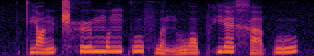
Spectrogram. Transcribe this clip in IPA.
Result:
t̪jɑ˧˥ŋʈ͡ʂʰɻ̩˥mɤ˥ŋku˥ fwə̰˨˩nlwɔ˧˥pʰjɛ˥ xä̰˨˩ pu˧˥

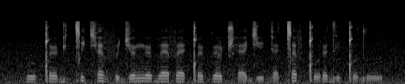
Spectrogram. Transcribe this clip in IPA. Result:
kuː˨ ǃøː˨ɡi˨ ǀi˦t͡ɕʰɛ˦˨vfø˨d͡ʑøː˦ ŋøː˧bɛː˧fɛː˧ ǃø˧køː˧ ʈ͡ʂʰɛː˨d͡ʑiː˨ɡɛː˨ ǀɛ˦fǃu˨˦ ɾø˦ diː˨ǃu˧duː˨

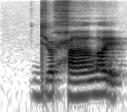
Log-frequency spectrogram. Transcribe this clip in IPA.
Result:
dyħalˠe

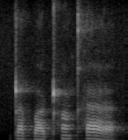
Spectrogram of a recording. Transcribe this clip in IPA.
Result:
ʈɛpɜ ʈʰœ̃kʰɛ

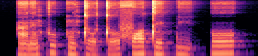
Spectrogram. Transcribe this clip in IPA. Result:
ã˨ɾɛ̃˨˦ ku˦˨kũ˧to˨to˨˦ fɔ˦ te˦k͡pi˦˨ | o˦

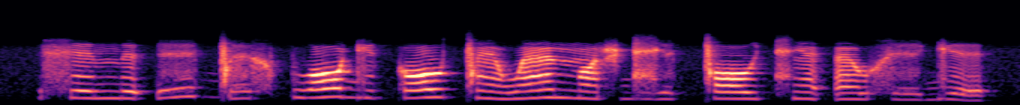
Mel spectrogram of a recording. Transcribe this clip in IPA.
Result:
xenɪʔe̤ ɡ͡ǀɛ̤xpwɔ ɡʲekɔu̯ǀẽ wɛ̃nɔ̃ʃd͡ʑe̤ ǀɔu̯t͡ɕẽ ʔɛ̃u̯xe̤ɡʲe

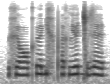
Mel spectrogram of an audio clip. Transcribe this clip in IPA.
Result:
xʲɔːkʰye̯ ɡʲexpʰɛxlʲøe̯ɡ͡ǀy ze

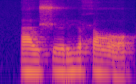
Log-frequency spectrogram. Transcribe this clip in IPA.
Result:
aʊ̯ʃøɾy ħɔ

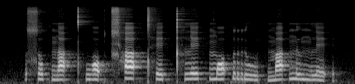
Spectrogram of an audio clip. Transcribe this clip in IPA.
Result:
so˨˩k̚na˨˩ʔ kʰwɔ˨˩ʔt͡ɕʰa˦˥ʔtʰe˨˩k̚ pʰle˥˩k̚mɔ˦˥ʔ ruː˨˩t̚ ma˦˥ʔnɯ˧ŋle˨˩ʔ

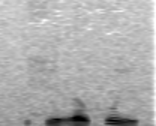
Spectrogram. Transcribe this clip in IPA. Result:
xirə xʷi

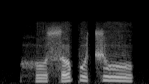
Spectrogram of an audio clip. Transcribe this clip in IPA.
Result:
husʊpu t͡ʃu

